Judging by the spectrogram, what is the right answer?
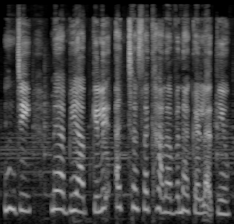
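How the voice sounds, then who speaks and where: A woman doing a high-pitched, dutiful village wife. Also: brisk, soft background music. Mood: eager, curious. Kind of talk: Hindi cartoon story dialogue.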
